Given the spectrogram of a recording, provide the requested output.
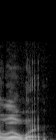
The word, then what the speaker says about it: Lil Wayne: little wayne is it is it lil lil wayne or lil wayne lil lil it's not little no lil no way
